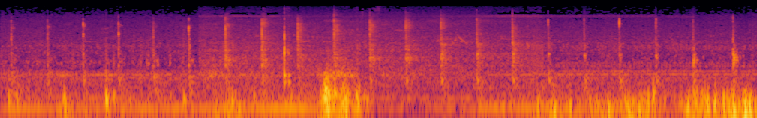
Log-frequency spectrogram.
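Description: A series of short, sharp ticks at an irregular pace, about two to three a second, over a low rumble, with one heavier dull bump about four seconds in.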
